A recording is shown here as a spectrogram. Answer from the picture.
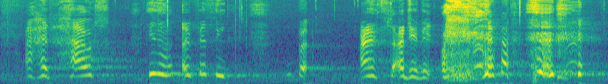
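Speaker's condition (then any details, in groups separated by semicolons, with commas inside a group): Cerebral palsy; from birth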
